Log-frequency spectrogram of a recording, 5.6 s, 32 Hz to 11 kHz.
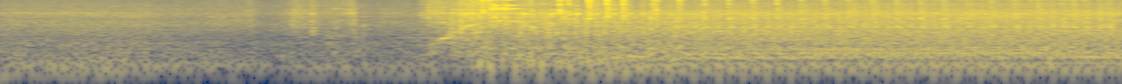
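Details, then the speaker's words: Briggs & Stratton 5-6 hp flathead lawnmower engine, measured about 2160 rpm before bending the governor lever: picks up and settles into a steady but lazy single-cylinder beat; governed speed set too low. "first okay so it was 2160 i just wanted to show you that"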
